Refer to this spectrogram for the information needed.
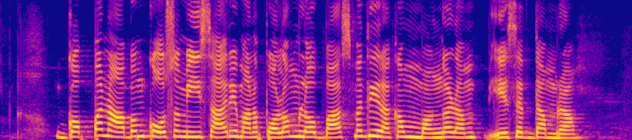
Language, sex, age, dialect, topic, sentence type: Telugu, female, 18-24, Utterandhra, agriculture, statement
